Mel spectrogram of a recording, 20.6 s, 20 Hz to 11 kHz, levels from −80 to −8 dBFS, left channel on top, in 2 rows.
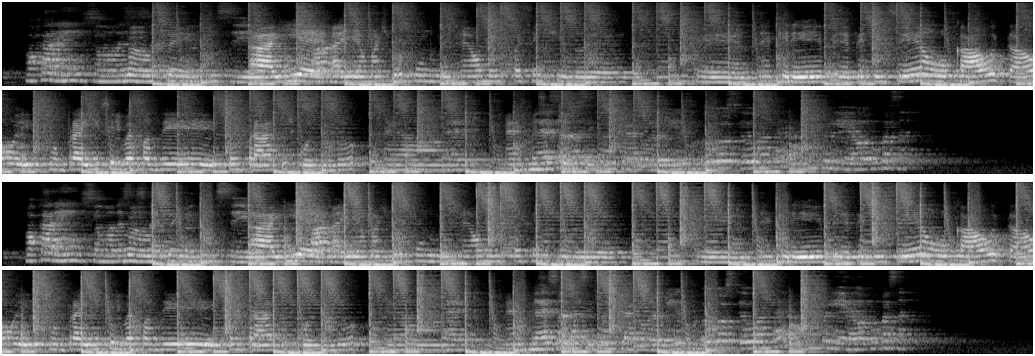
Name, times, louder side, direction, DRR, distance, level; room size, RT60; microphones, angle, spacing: voice 1, 0.2-2.7 3.1-3.5 14.7-15.0 15.5-19.3, right 1 dB, 65° right, -6 dB, 1.8 m, -31 dB
voice 2, 1.2-2.0 2.5-6.3 6.9-14.8 15.3-16.3, equal, 15° left, 8 dB, 0.6 m, -25 dB
sound 1, 1.5-2.2 2.5-9.9 10.1-11.8 12.1-15.7 15.9-17.5 17.8-18.6, right 2 dB, 30° right, 0.6 m, -27 dB
14.5 x 7.5 x 4.0 m, 1.5 s
head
